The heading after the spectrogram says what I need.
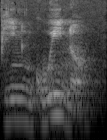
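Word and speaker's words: pingüino: and I okay pinguino and the U is not muted if we omit the the the diis the two dots this would be Pino right we would be not pronouncing the letter U but we do want to pronounce it we want to say pinguino so we add these two dots same for ento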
